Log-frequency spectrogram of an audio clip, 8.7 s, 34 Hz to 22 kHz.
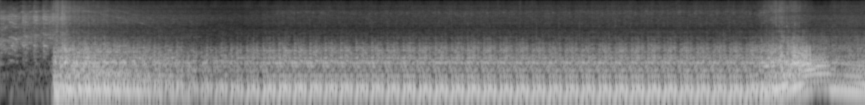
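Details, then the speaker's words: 2026 Ram after fitting a Borla muffler in place of the muffler delete: engine catches and settles into deep steady idle burble, no rasp or cackle; well toned, about 40% louder than the Pro XS. "So I am much happier with that. It is nice and toned at idle. It does not have any rasp or any cackle, but it's got probably 40% more volume than the Pro XS did."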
